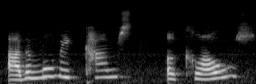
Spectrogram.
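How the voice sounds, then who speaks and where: A woman's voice: very high voice, expressive, takes it slowly, muffled recording. A woman from Vietnam teaching an online English exam review, who asks the class questions and repeats each word for her students.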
